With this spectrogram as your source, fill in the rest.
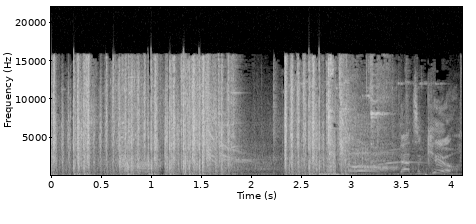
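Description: Rapid automatic gunfire in Call of Duty Warzone on the Caldera map: dense, loud bursts of shots pound in quick succession, break briefly, then resume, with a faint voice near the end.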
